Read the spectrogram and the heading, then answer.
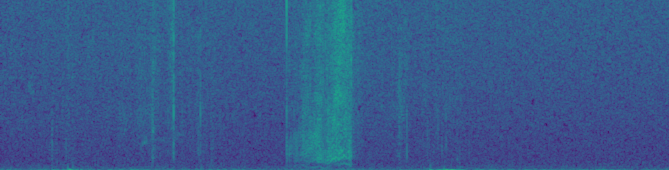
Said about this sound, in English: Take my belt off. Now the zipper.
